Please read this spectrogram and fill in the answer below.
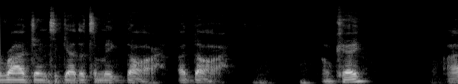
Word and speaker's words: Adar: Adar. Pronounced the exact same way. Adar, right? The a and the da and the rajin together to make dar. Adar.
